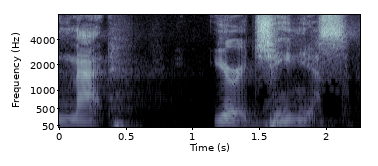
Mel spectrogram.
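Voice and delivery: low, soft deadpan admiration; retold solemn praise. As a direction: drop low and quiet, as if awed. Solemn retold praise of friend's idea.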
